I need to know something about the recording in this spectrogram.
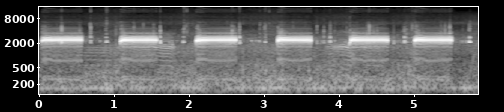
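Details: Calling Texas toad near Pearsall, Texas, giving shrill, even trills of about half a second, spaced about a second apart in a regular run, with little else audible.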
